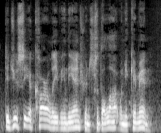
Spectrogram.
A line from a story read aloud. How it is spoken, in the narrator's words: Hoskins barked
